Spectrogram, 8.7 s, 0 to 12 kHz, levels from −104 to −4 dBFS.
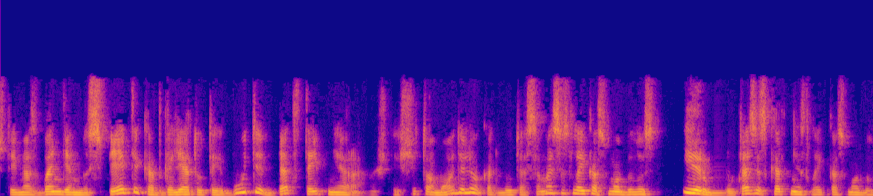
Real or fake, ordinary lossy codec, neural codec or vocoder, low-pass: real; MP3, 48 kbps; none; 7.2 kHz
